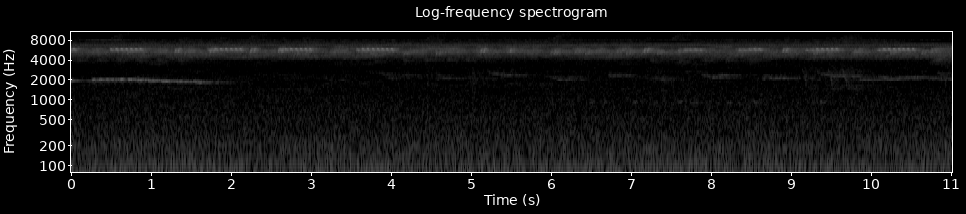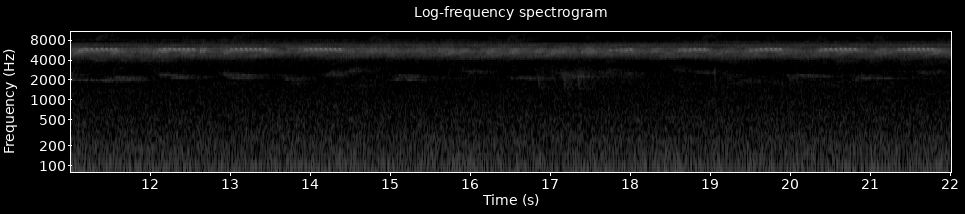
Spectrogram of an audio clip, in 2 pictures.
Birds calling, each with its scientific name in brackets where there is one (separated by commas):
Black-faced Antthrush (Formicarius analis), Hauxwell's Thrush (Turdus hauxwelli), Buff-breasted Wren (Cantorchilus leucotis)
